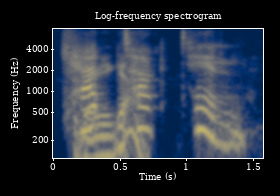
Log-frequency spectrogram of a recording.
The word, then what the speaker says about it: Catoctin: Roxas in the chat says, Nick, it's pronounced Catoctin. It's a Western Maryland lake. Catoctin.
